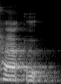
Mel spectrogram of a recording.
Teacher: തൊണ്ടയുടെ മധ്യം ഇവിടെ നിന്ന് കാറ്റോട് കൂടി പുറപ്പെടുന്നതാണ് ഹ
